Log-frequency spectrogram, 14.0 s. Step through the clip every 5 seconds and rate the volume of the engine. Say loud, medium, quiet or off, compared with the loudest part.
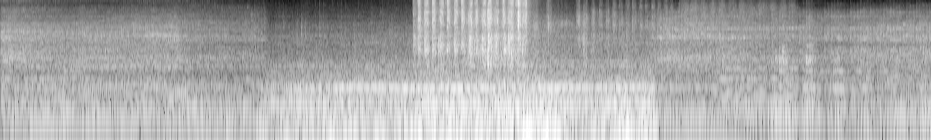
medium, loud, medium.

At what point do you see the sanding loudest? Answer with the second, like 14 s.
8 s.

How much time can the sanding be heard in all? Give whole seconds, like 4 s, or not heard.
6 s.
